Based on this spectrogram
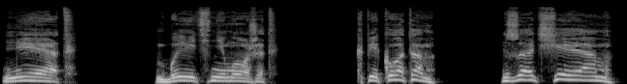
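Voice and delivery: high, rising dismayed cries; shocked disbelief. Acted. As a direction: recoil at the awful news. Forest shocked by terrible news.

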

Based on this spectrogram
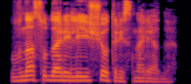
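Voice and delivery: ordinary delivery

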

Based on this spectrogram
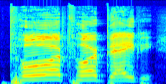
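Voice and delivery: put-on a sarcastic, babyish poor-baby; mock pity. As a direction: sneer at her self-pity. Mocking her self-pity.

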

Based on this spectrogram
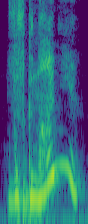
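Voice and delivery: aghast question, swooping upward; appalled disbelief; horrified. A narrator's reading. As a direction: ask it in dread. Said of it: "В голосе его прозвучал неподдельный ужас".

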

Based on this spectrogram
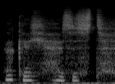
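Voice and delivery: tonloses Flüstern, damit der Lauscher nichts hört; geflüstert. Acted. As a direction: ganz leise hauchen, fast ohne Stimme. Flüstern, Mann lauscht hinter Tür. (flüstert dem Freund zu, weil jemand hinter der Tür lauscht)

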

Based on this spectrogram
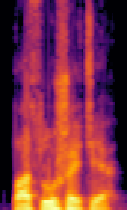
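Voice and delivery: loud, forceful call for attention; firm aggressive opening. A narrator's reading. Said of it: "сказал он агрессивным тоном".

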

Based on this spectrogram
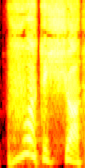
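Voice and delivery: high, loud, indignant retort; scornful young rebel; defiant refusal. Acted.

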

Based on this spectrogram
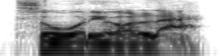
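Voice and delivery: slow, sullen reply; dark resignation. A narrator's reading. Beaten captive answering his captor, slow and grim. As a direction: say it slowly and grimly. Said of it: "felelte sötéten".

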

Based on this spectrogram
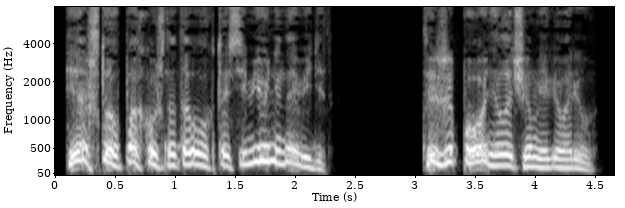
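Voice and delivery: lightly voiced offended deputy; indignant deputy voice. Депутат возмущённо оправдывается. (обиженный депутат)

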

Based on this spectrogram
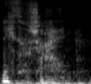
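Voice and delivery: whispered self-rebuke. Acted. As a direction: hush yourself so nobody hears. Hushing himself in café.

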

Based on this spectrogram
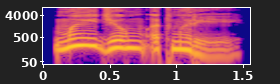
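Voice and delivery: calm dignity. A narrator's reading. Листи telling the villager who sent them, dignified. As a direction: state it with dignity. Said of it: "спокойно, но с достоинством".

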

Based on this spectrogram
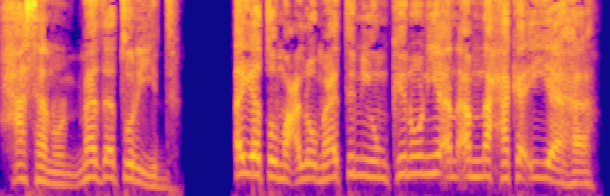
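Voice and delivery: nervous impatience, speeding up; edgy, irritable. A narrator's reading. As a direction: pitch climbing in agitation. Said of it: "مستطردا في عصبية".

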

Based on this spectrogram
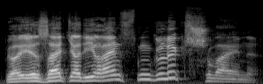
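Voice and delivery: mock their luck; sarcastic sneer. Son-in-law sneering at the poor family's gifts, sarcastic.

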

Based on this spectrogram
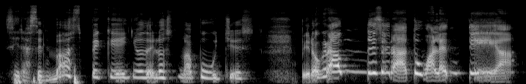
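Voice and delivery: high-pitched prophetic seer voice; seer's prophecy. A narrator's reading. Machi foretells the tiny boy's future, high prophetic voice. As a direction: intone it high, like a fortune-telling Machi. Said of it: "La Machi, que podía adivinar el futuro, le dijo".

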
